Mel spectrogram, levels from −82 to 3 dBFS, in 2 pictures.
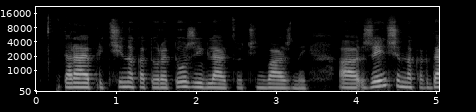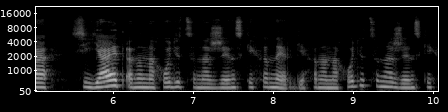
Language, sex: Russian, female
